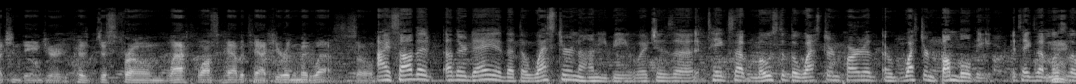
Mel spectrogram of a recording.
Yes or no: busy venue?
yes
